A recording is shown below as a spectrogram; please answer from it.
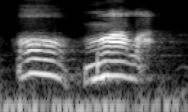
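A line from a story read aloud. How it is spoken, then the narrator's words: Hiss. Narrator (Russian): прошипел Петя Коленкин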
